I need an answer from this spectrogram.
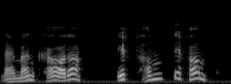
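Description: A man voicing a cheerful, easygoing young lad in a folk tale who shouts gleefully over everything he finds. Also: medium pitch, sing-song, dry recording. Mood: gleeful shouting.

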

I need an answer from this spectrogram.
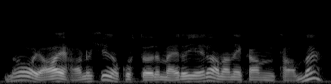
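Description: A man voicing a cheerful, easygoing young lad in a folk tale who shouts gleefully over everything he finds. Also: mid-range voice, sing-song, no echo, narrow, tinny audio.

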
